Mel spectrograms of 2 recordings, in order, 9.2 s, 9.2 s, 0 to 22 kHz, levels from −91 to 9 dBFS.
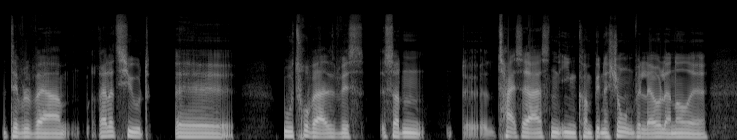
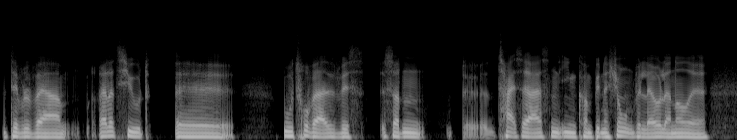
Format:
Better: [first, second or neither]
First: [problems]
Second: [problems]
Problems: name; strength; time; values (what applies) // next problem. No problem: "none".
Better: first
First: none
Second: muffled; very; fading above 2 kHz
